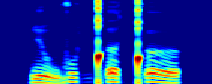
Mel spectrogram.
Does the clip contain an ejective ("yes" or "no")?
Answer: yes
